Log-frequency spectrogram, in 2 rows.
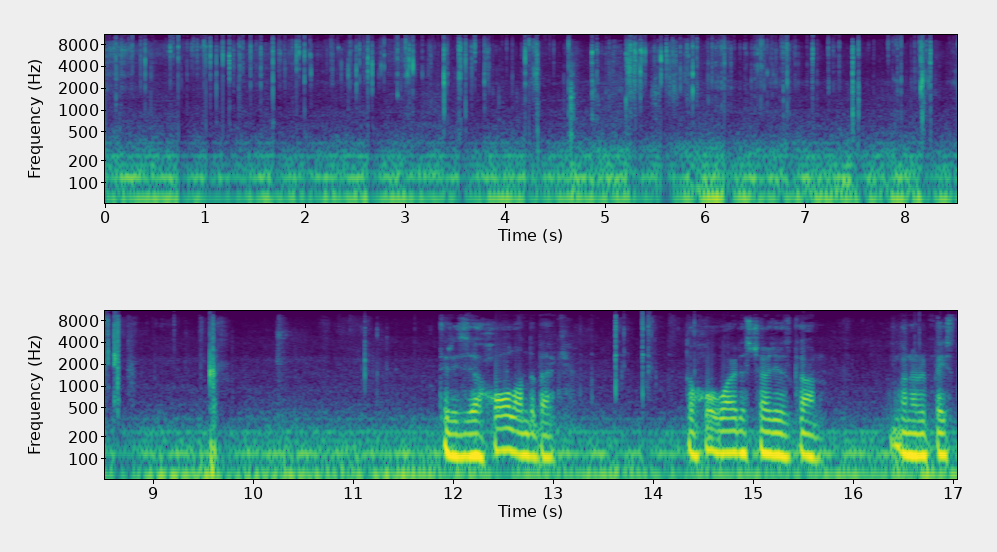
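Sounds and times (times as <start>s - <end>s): tools clicking and crackling: 0.0s - 9.3s, 13.6s - 14.1s
steady low hum: 0.0s - 17.0s.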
